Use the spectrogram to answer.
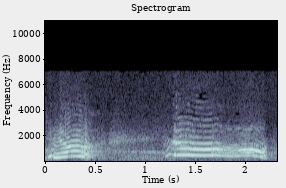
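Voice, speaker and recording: An actor playing a tormented zombie in a 1970s radio drama, moaning and crying out in halting words. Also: male voice, extremely high pitch, gravelly, very noisy, exaggerated voice. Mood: anguished. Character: entranced male zombie struggling back toward death. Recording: dull vintage radio recording, music behind.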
